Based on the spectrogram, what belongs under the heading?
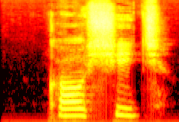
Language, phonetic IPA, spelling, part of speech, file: Polish, [ˈkɔɕit͡ɕ], kosić, verb, Pl-kosić.ogg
